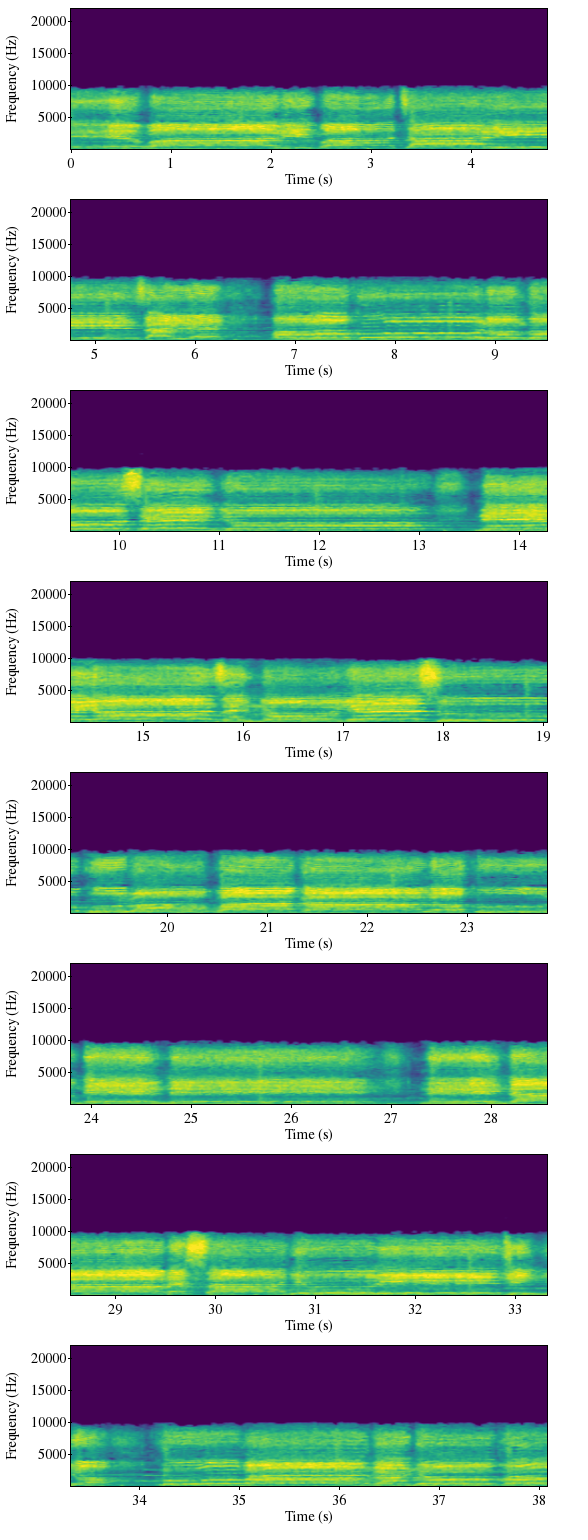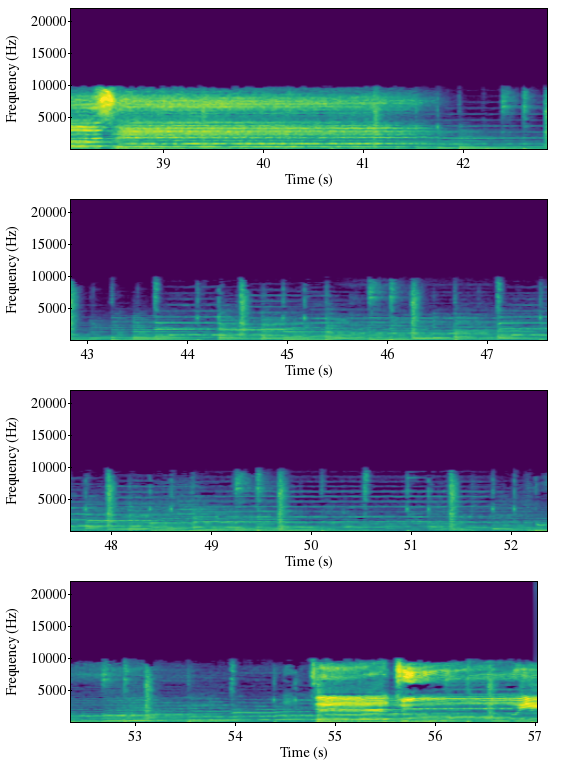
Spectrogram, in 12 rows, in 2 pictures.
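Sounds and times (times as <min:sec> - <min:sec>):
choir singing gospel song: 0:00.0 - 0:50.4, 0:51.0 - 0:57.0.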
